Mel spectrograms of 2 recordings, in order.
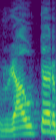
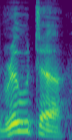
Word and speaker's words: router: हम में से बहुत सारे लोग इस वर्ड को और इस डिवाइस को राउटर बोलते हैं, जबकि इस वर्ड की असल प्रोनाउंसिएशन है रूटर और ये वर्ड निकला है रूट यानी कि रास्ते से.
